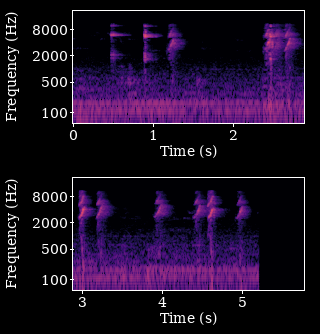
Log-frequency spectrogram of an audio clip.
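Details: Saffron finch, locally canario criollo, kept as a cage bird for song training; softer scattered high chips and short buzzy notes in loose groups, over a low hum, ending abruptly.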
